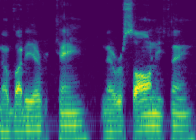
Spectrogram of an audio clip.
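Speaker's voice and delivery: ordinary delivery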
